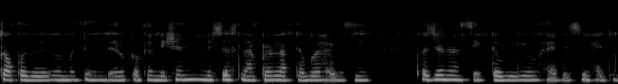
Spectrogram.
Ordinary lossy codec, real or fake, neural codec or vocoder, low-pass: none; fake; codec, 16 kHz, 2 kbps, X-Codec, HuBERT features, trained on general audio; none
